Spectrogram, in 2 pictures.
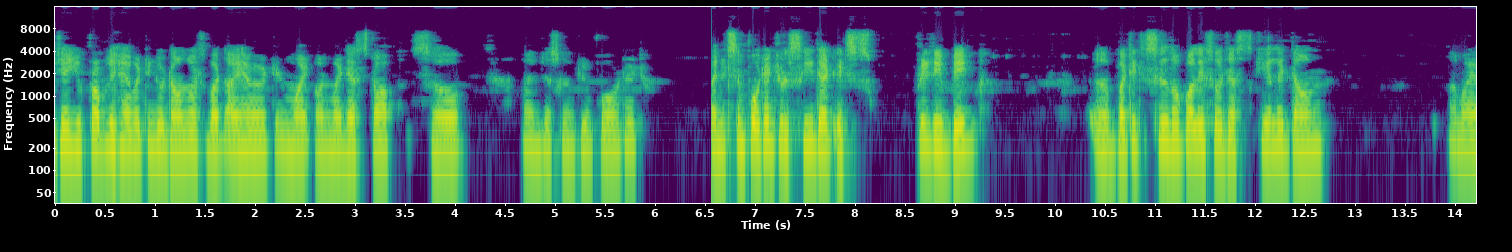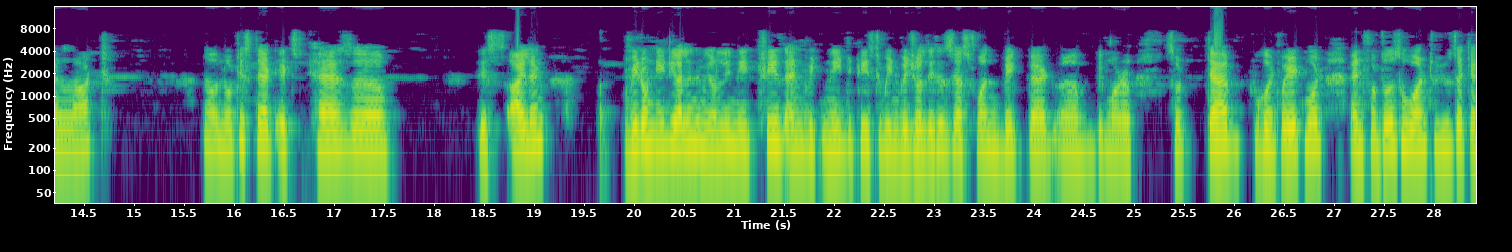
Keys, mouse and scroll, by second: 8.0 click, 8.6-11.3 scroll down 24, 11.3 s, 12.7-13.1 scroll up 9, 13.8 s, 15.2-17.2 scroll up 11, 17.8 click, 18.4 click, 19.2 click, 20.0-22.8 middle drag, 22.8 g, 26.2 b, 28.1 middle click.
